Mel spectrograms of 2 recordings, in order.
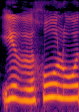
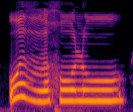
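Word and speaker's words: ادخلوا: Jadi bukan idkhulu, tapi uzkhulu, uzkhulu.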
